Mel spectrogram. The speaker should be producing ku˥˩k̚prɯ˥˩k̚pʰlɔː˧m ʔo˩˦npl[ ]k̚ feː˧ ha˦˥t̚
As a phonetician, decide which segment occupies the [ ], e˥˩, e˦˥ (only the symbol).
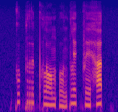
e˥˩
